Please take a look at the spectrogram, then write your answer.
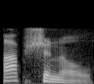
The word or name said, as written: optional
